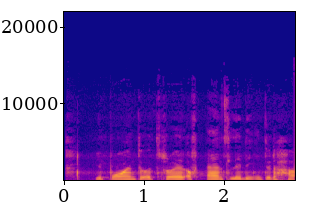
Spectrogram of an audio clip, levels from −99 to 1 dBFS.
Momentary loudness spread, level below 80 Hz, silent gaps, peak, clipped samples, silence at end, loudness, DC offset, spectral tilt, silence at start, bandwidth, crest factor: 12 LU; -68 dBFS; none; -10 dBFS; under 0.1%; 0 s; -29 LUFS; under 0.1%; -7 dB/octave; 0.05 s; 11.5 kHz; 18 dB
